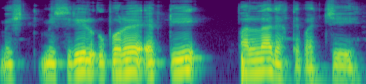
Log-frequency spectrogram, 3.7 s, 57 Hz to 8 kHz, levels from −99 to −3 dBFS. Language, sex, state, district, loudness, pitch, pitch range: Bengali, male, Assam, Hailakandi, -16 LUFS, 110 Hz, 95-125 Hz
